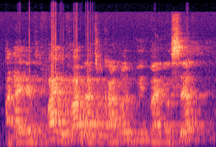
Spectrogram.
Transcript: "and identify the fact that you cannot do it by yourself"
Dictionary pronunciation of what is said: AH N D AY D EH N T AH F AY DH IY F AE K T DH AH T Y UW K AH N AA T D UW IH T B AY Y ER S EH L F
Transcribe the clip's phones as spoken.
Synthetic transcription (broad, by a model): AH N AY D EH N T AH F AY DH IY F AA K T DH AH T Y UW K AH N AA T D UW IH T B AY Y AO S EH L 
